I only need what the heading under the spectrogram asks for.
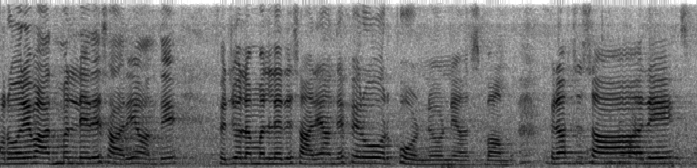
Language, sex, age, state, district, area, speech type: Dogri, female, 18-30, Jammu and Kashmir, Samba, rural, spontaneous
